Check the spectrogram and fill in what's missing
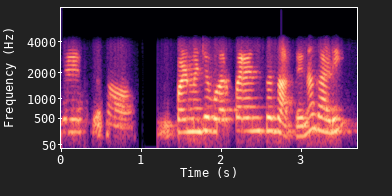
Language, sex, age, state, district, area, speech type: Marathi, female, 45-60, Maharashtra, Pune, urban, conversation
